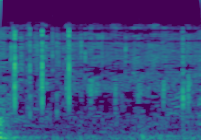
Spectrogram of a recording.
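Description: A pause in a man's amplified speech: low outdoor background with several faint sharp clicks in the first second and another near the end.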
